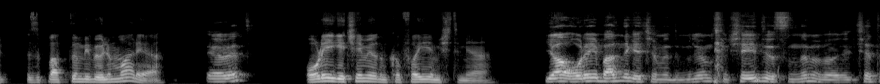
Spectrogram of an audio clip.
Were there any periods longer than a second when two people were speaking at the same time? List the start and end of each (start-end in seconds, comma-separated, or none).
none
